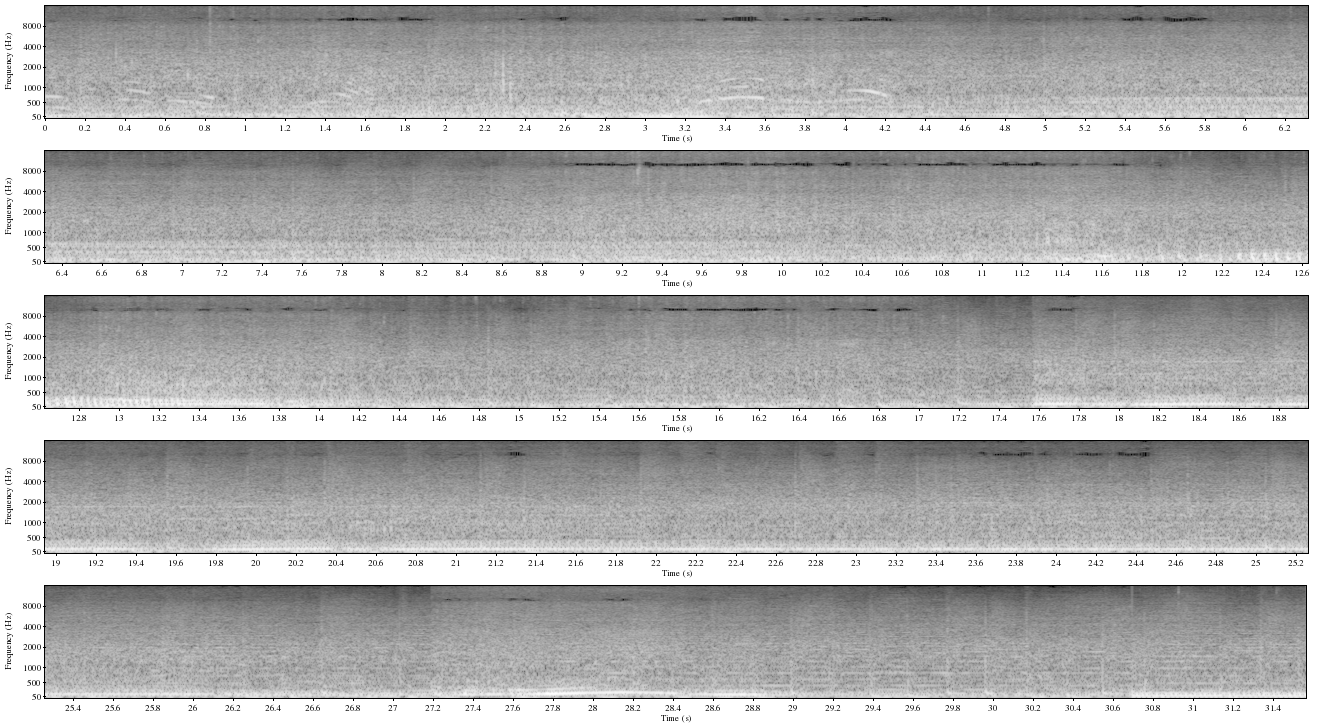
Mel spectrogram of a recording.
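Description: Jeep Cherokee XJ's engine revving hard while it is stuck in deep swamp mud, a wheel spinning and churning mud as the vehicle is pulled out on a cable. The revs swing up and down sharply about halfway through and again near the end, with a spell of steady high revs in between.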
